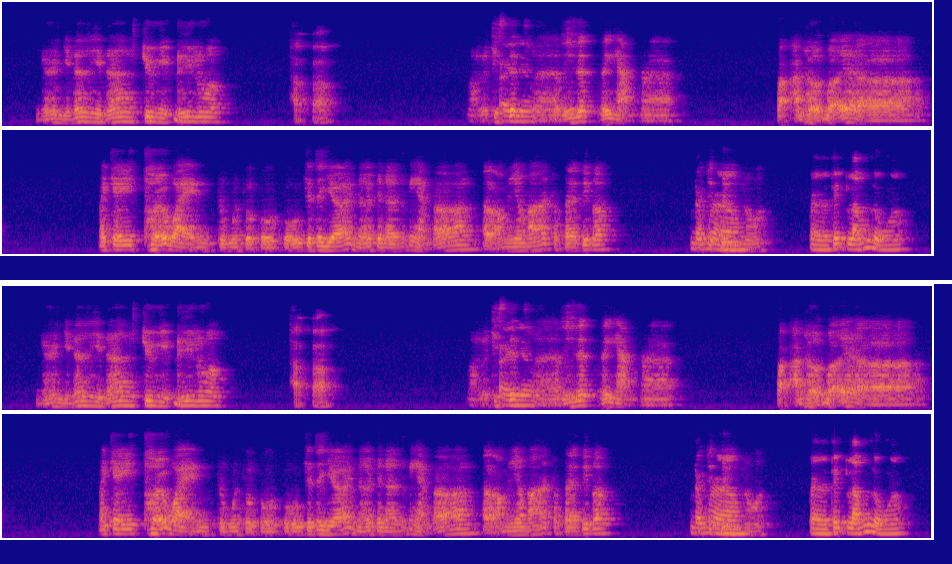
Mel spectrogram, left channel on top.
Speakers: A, in the centre; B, on the right.
A: nhìn nó nhìn nó, nhìn nó chuyên nghiệp điên luôn không
B: thật không
A: mà logistics
B: Ê, nhưng-
A: mà logistics lấy ngành mà và ảnh hưởng bởi ờ, mấy cái thuế quan của, của, của, của trên thế giới nữa cho nên cái ngành đó ở ông ông nói competitive lắm
B: đúng
A: là tức
B: rồi
A: điên
B: không
A: luôn á
B: competitive lắm luôn á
